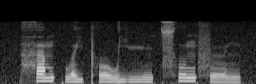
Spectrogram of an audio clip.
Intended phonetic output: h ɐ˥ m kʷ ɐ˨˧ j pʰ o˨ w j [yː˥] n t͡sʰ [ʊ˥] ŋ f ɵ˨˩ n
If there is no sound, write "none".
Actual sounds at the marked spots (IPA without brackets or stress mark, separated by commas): yː˨, ʊ˥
